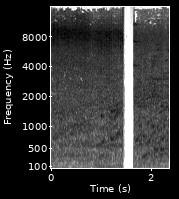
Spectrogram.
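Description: Busy city street noise: motor traffic running and passers-by talking. It drops out for a split second about one and a half seconds in, then resumes.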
